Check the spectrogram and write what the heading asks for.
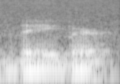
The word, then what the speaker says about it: weber: name and it's called a vapor looks like weber if you anglicize it but in german pronunciation to weber and this is given a symbol wb okay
